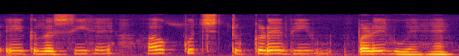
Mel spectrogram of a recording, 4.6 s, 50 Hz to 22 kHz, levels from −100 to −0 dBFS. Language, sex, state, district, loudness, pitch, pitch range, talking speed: Hindi, female, Uttar Pradesh, Lucknow, -17 LUFS, 225 Hz, 200-255 Hz, 130 wpm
